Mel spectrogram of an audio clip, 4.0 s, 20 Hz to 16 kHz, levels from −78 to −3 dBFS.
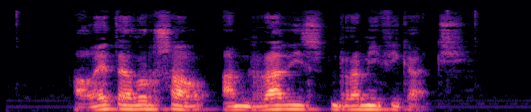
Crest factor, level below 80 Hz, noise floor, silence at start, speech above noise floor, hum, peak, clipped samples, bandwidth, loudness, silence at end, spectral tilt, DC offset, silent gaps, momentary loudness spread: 20 dB; -58 dBFS; -56 dBFS; 0.55 s; 36 dB; none; -2 dBFS; under 0.1%; 11.5 kHz; -21 LUFS; 0.55 s; -6.5 dB/octave; under 0.1%; none; 16 LU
